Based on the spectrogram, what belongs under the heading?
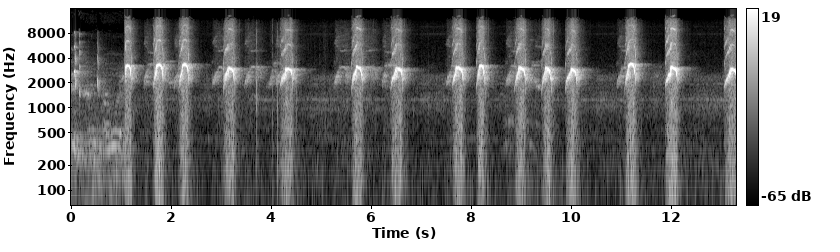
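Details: Cockatiel training song for teaching chicks to sing, made of loud, clear whistled notes with sharp attacks. They come in pairs and short runs of three, with brief pauses between groups, repeated steadily throughout.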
